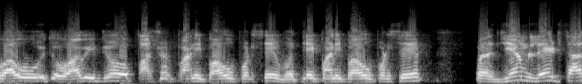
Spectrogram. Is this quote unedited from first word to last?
yes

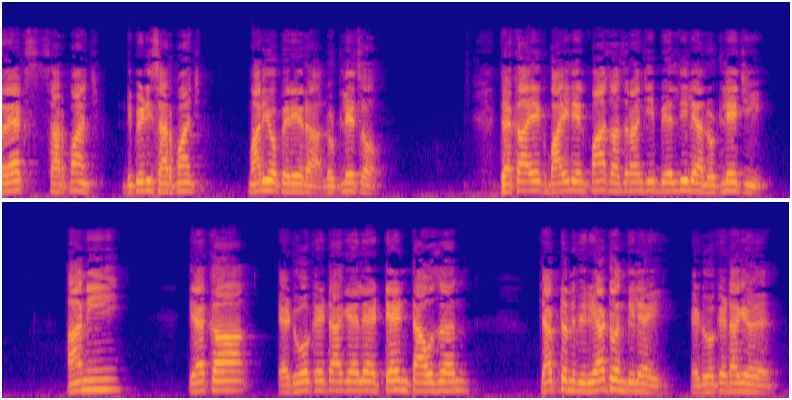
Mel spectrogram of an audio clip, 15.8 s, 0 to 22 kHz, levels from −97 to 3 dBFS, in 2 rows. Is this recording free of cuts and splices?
yes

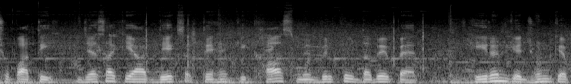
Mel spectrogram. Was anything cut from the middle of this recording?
no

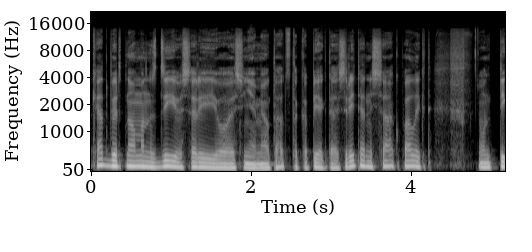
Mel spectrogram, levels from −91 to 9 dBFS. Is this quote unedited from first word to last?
yes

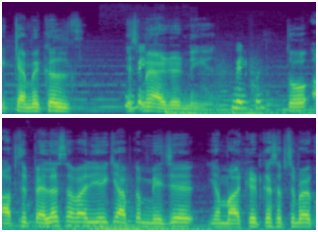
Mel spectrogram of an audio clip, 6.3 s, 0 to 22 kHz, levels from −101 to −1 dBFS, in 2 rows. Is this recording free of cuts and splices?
yes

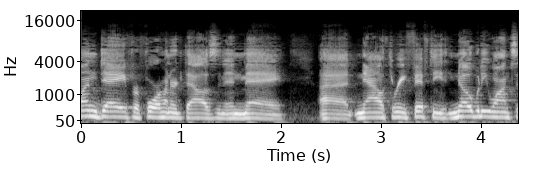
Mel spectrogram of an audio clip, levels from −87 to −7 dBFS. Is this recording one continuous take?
yes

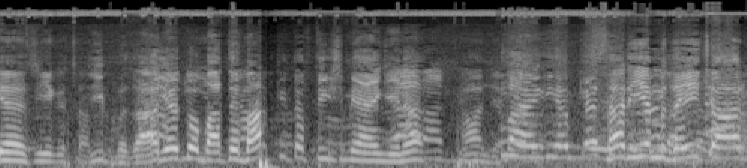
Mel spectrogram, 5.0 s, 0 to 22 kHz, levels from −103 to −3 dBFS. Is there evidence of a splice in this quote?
yes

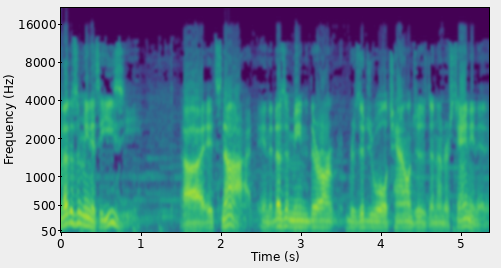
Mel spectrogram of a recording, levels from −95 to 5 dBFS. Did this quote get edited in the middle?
no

